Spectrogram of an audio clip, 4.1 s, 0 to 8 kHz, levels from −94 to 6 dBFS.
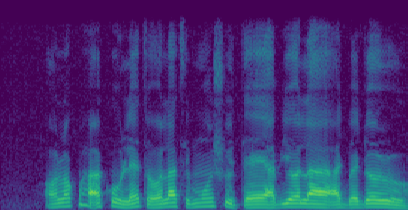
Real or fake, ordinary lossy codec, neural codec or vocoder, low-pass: fake; none; vocoder, 24 kHz, 100 mel bands, Vocos; 7.2 kHz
